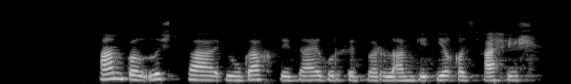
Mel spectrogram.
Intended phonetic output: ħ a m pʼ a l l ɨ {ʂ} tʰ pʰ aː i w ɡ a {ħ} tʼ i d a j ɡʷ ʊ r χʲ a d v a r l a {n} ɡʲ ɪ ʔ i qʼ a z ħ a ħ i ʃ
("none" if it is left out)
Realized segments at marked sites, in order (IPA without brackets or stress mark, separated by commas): ʃ, χ, m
